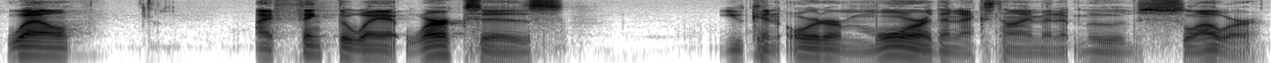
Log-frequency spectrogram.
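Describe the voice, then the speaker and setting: A low-voiced man with a hint of a Chicago accent chats loosely on a podcast. He hedges, rambles and keeps correcting himself. The recording is dry, with no room sound at all. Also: slow pace, no room sound. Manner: rambling, self-correcting, hedging. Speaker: podcast co-host, beer bar owner. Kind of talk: casual chat.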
